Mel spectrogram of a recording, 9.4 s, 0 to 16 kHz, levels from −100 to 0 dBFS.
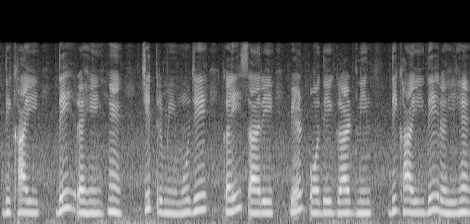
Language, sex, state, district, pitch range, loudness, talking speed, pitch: Hindi, female, Madhya Pradesh, Katni, 185-220 Hz, -17 LUFS, 95 wpm, 195 Hz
